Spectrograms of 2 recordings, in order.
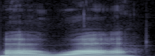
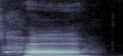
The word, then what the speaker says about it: は: wa, as you know, gets spelled with the character ha when it's a particle, and it's pronounced as a particle as wa, and as a word it gets pronounced as ha.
